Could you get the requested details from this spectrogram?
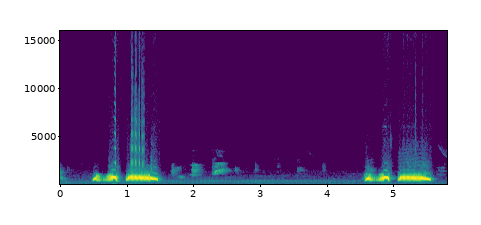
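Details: Spotted dove giving its fight-provoking 'giọng thổ' coo: a pair of short hooked notes followed by a steady longer coo, heard twice about four seconds apart with silence between.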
